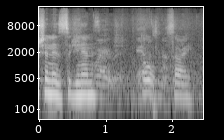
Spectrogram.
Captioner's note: faintly speaking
